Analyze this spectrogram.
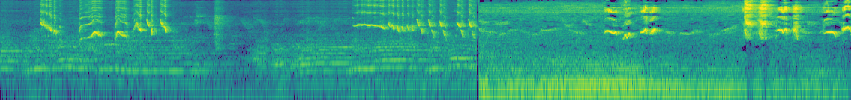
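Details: Oriental magpie-robin in rough fill-in song for training, delivering fast sharp whistled notes and rising slurs, with a lower harmonic warbling passage midway, then a loud rumbling engine-like background under continued high chirps.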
